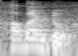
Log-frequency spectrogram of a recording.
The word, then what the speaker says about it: Ubuntu: जो उबुंटू होता है उसे हम प्रोनाउंस करते हैं उबुंटू, और ये most popular desktop Linux operating system है।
